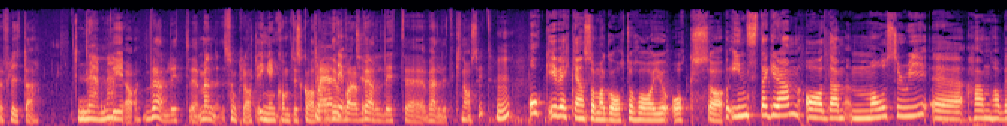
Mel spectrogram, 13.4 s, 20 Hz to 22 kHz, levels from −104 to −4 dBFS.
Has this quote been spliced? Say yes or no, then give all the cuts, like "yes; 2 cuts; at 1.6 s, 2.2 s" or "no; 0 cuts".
yes; 3 cuts; at 1.6 s, 8.4 s, 9.6 s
